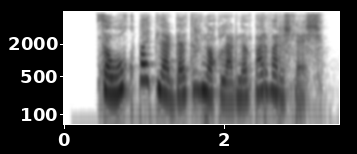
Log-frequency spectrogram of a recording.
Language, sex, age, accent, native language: Uzbek, female, 18-24, Navoiy, Uzbek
